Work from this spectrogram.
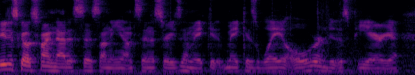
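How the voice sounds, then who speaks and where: Soft-spoken yet animated, a man with a medium pitch talks at a very fast pace with ordinary pitch variation and audible room echo. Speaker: esports caster. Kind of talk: live commentary. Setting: live stream. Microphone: too quiet.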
